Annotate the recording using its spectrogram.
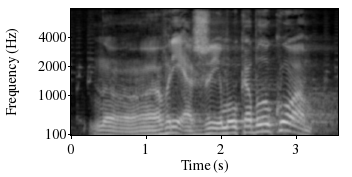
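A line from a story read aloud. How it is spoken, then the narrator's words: Howl. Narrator (Russian): взвыл черный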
